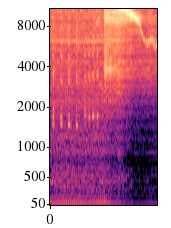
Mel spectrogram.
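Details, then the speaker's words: Citroën C4 Lounge at idle, at first thought to be a gearbox noise, with light ticking and then a sharp hiss like a slipping belt near the oil cap. The cause is a vacuum leak from a torn breather membrane inside the cap. "Então essa tampa aqui vai uma membrana que trabalha com vaco e ela furou essa membrana aí faz esse barulho aí ó como se fosse Correia faando"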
